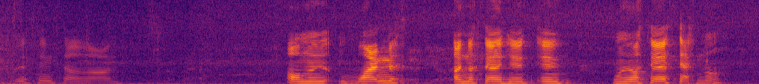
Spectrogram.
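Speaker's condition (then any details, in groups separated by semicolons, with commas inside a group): Muscular dystrophy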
